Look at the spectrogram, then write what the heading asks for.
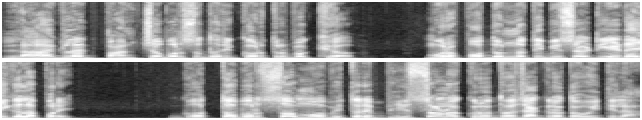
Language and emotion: Odia, angry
